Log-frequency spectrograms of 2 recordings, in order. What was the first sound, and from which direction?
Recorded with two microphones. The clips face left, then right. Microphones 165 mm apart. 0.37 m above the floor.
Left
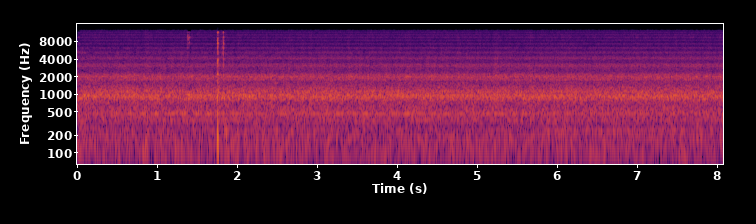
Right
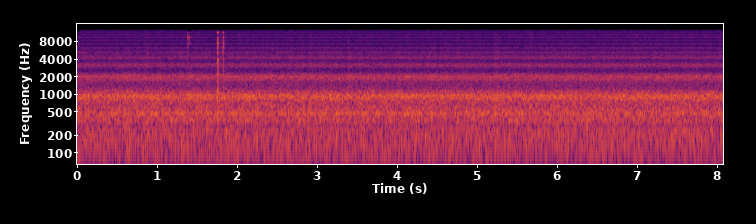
A crack, 35° left (ahead or behind).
